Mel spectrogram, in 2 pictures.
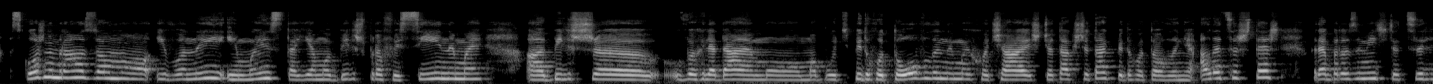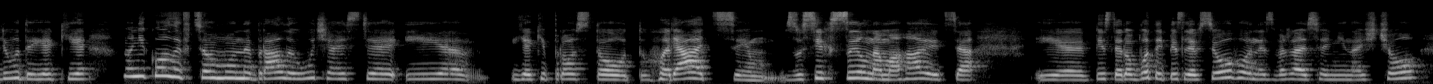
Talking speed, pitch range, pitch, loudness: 115 wpm, 225-275 Hz, 245 Hz, -26 LUFS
